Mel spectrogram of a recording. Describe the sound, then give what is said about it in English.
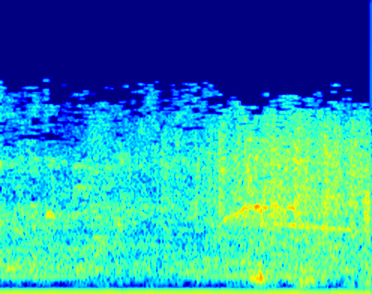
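An audience at a debate claps together in a dense, steady patter of applause that carries on throughout and swells a little louder toward the end. “I'd ask you to keep the applause.”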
